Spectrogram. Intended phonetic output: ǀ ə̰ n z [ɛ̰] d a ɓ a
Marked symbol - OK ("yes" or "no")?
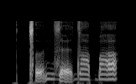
yes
